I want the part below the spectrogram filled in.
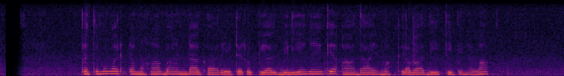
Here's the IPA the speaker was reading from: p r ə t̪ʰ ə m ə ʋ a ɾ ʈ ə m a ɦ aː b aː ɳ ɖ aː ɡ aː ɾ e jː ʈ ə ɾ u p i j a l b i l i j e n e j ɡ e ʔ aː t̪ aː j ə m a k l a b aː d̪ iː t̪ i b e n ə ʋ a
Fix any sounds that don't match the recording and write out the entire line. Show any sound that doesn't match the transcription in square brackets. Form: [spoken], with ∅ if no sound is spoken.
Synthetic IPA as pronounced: p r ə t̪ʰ ə m ə ʋ a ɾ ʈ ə m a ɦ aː b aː ɳ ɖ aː ɡ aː ɾ e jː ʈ ə ɾ u p i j a l b i l i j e n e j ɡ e ʔ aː [d̪] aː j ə m a k l a b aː d̪ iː t̪ i b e n ə ʋ a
